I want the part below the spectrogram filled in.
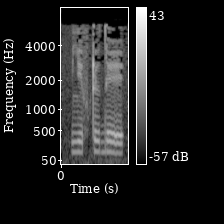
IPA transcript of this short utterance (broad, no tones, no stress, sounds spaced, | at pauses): lʲ e f ʈ ɨ d e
